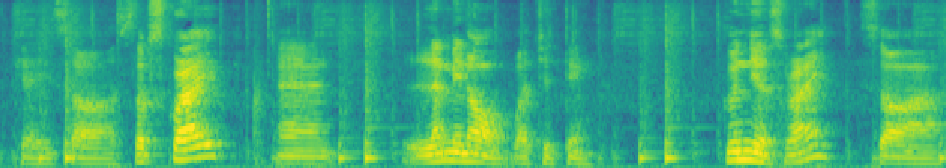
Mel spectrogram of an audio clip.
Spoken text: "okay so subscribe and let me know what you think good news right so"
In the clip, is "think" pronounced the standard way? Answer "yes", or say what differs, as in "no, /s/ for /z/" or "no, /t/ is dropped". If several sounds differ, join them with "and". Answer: no, /t/ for /θ/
